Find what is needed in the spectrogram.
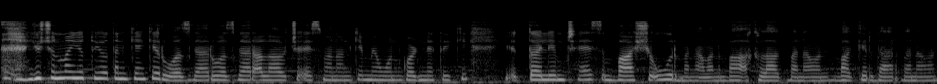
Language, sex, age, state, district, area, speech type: Kashmiri, female, 30-45, Jammu and Kashmir, Srinagar, rural, spontaneous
